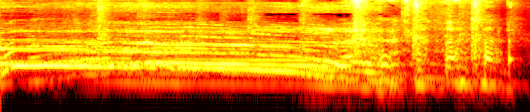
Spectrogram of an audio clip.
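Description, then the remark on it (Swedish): A studio audience, asked by the host for a cheer, cheers loudly for a few seconds, a swell of sustained whooping voices with scattered claps breaking in toward the end. “Ska vi ta ett litet jubel?”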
